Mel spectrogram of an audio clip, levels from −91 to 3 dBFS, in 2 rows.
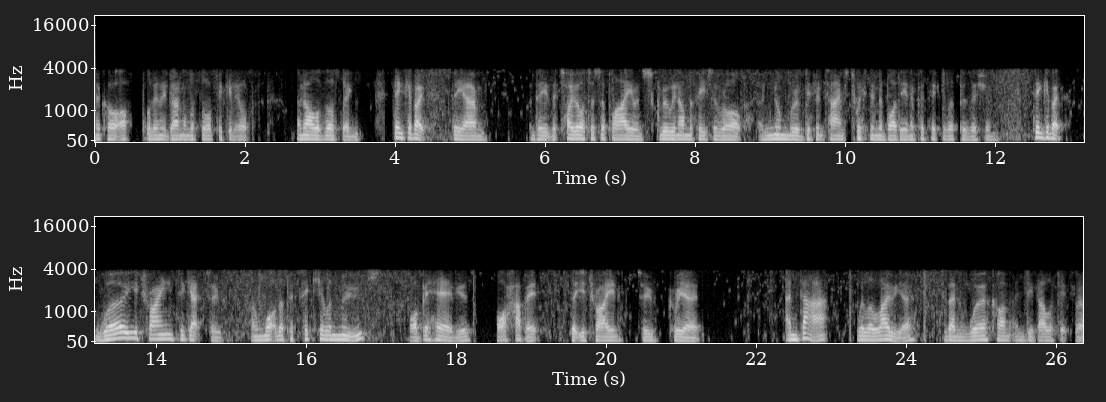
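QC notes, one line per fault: Throughout: overdone noise removal. Aggressive spectral gating pulls bands near the noise estimate to silence, leaving twinkling specks in the background.
0.40–4.18 s and 25.37–26.36 s: AMR rate drop. The speech turns rougher and more synthetic with no gap or change in bandwidth, which fits the AMR-NB link falling from 12.2 to 4.75 kbps.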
